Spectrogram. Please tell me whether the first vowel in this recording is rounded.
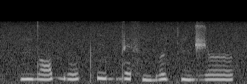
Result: yes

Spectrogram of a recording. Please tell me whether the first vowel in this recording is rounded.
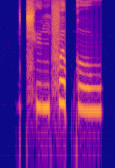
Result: yes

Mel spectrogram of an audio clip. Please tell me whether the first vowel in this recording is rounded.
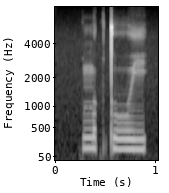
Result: yes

